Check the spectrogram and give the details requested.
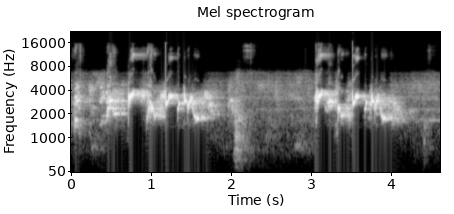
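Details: Caged tame male red-whiskered bulbul from Singapore, disturbed by humans during a keke training test. Two bursts of scolding, buzzy chatter come about three seconds apart, with a sharp tap between them.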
